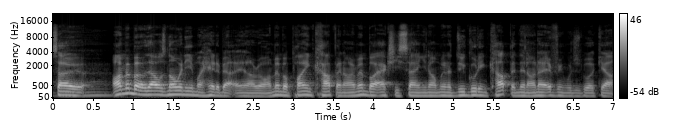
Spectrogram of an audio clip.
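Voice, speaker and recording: A man with an Australian accent speaks very fast, his tone dark and mellow at a medium pitch. His pitch varies in an ordinary way, and the recording is very clean with a silent background. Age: 20s. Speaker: professional rugby league player. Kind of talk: casual interview chat.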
